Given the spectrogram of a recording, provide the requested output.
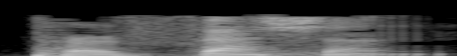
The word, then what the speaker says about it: profession: 好，它的重音呢其实是在 F 这个地方，所以说的话它的读音一定是这样的，跟我读一下 profession。好，用声调读一遍 profession profession。 OK，还有这个 O 的发音，大家不要见到 O 就发 O，这个地方 O 的发音在这个词里面是 E。好，跟我读一遍 profession good。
